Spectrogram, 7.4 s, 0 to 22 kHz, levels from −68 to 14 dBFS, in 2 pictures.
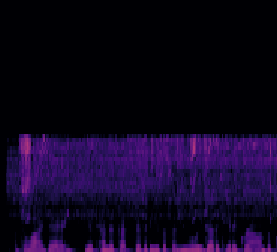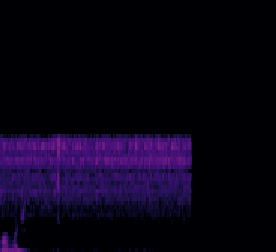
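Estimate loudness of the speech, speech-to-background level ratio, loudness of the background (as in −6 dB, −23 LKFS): −41.0 LKFS, −3.5 dB, −37.5 LKFS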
